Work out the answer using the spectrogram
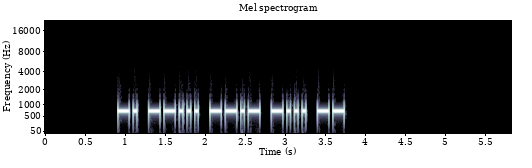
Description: Morse code, heard as a keyed tone, about 25 wpm, 700 Hz. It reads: N7QBM
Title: USA Call Signs - 5 Characters - 25wpm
